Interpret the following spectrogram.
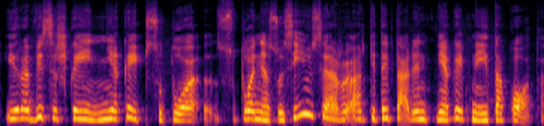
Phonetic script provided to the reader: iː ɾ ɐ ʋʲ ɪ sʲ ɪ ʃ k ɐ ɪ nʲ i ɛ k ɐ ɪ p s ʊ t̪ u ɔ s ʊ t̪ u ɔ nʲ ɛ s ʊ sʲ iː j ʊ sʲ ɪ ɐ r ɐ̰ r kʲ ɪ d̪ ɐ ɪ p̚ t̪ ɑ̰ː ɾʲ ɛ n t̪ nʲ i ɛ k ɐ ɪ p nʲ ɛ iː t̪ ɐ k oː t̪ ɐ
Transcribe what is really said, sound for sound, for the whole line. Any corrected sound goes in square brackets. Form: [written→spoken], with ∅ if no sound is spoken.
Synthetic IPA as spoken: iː ɾ ɐ ʋʲ ɪ sʲ ɪ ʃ k ɐ ɪ nʲ i ɛ k ɐ ɪ p s ʊ t̪ u ɔ s ʊ t̪ u ɔ nʲ ɛ s ʊ sʲ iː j ʊ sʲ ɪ ɐ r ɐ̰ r kʲ ɪ [d̪→t̪] ɐ ɪ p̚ t̪ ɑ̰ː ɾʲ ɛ n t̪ nʲ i ɛ k ɐ ɪ p nʲ ɛ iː t̪ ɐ k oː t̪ ɐ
